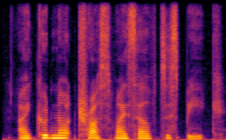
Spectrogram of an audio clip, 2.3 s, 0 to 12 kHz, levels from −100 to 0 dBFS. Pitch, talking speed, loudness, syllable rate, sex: 195 Hz, 185 wpm, -18 LUFS, 4.2 syllables/s, female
